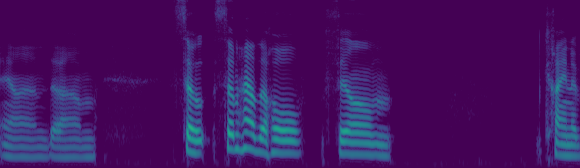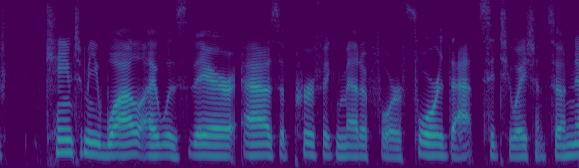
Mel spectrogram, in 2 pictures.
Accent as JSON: {"language": "English", "country": "United States", "tie": "born or raised there", "said": "So I grew up in the United States, but we would go almost every summer to visit my mother's parents. My father had no parents, but so I speak fluent Hebrew, and I spent a lot of time in the Middle East."}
